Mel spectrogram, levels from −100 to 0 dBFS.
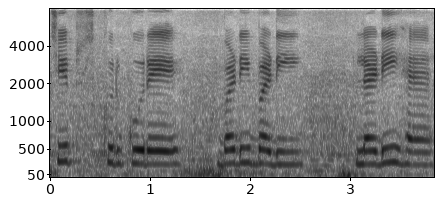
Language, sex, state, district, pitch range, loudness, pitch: Hindi, female, Haryana, Rohtak, 235-255 Hz, -15 LUFS, 245 Hz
